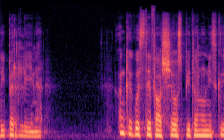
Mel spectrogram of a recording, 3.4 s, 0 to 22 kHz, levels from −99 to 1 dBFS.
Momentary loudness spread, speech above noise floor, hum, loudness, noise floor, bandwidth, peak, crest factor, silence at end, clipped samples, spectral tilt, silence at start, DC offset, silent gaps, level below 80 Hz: 8 LU; 46 dB; none; -20 LUFS; -65 dBFS; 15.5 kHz; -4 dBFS; 16 dB; 0 s; under 0.1%; -5.5 dB/octave; 0 s; under 0.1%; none; -58 dBFS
